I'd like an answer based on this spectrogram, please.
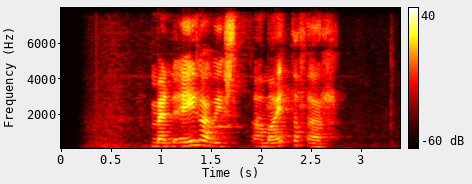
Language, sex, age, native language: Icelandic, female, 30-39, Icelandic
